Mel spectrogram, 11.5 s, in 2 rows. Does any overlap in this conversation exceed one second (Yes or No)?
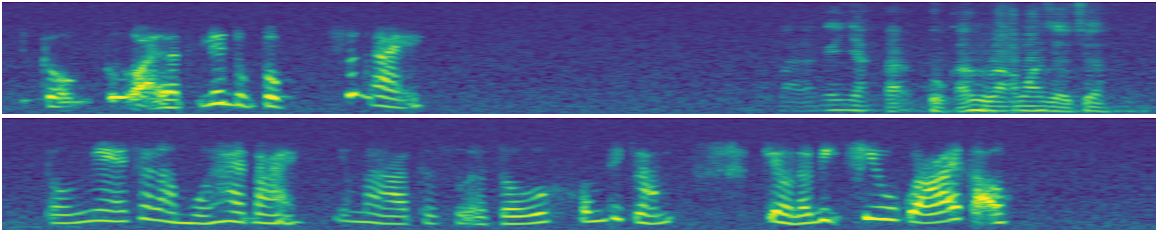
No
